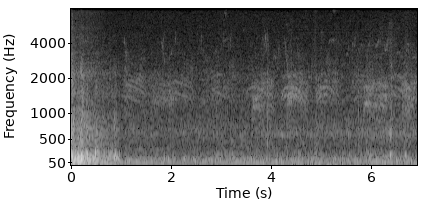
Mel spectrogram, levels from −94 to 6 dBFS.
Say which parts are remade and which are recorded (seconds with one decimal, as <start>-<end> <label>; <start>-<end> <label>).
0.0-4.4 recorded; 4.4-6.0 remade; 6.0-6.9 recorded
